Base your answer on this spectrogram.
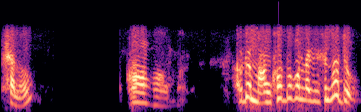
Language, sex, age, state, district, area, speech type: Assamese, male, 30-45, Assam, Morigaon, rural, conversation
